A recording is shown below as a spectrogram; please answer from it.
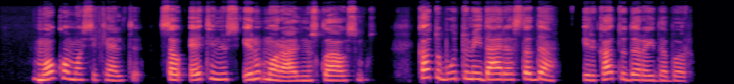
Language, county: Lithuanian, Vilnius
